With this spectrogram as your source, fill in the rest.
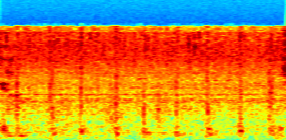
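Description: Rain falls steadily in a video game, a dense hiss with faint, soft, irregular drops ticking through it at low volume.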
